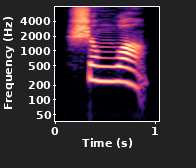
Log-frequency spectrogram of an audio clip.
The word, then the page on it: 声望: shēng wàng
